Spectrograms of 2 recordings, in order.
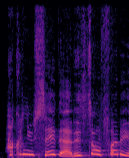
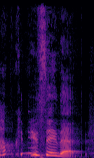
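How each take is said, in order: First: Scoffing question, pitched higher; mocking disbelief. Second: Laughing through the question; laughing jeer. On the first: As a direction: sneer at the Buddha's claim. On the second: Retold or imitated. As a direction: jeer while still laughing. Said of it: "all this crew is like".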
